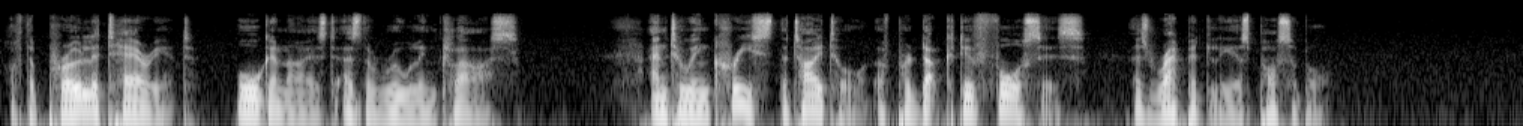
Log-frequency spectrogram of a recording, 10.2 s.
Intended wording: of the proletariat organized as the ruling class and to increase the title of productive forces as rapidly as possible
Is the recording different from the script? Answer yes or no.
no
